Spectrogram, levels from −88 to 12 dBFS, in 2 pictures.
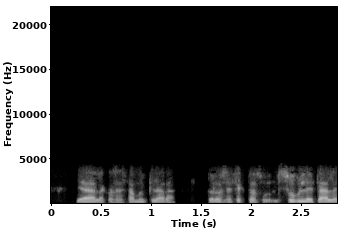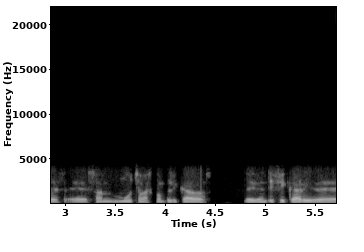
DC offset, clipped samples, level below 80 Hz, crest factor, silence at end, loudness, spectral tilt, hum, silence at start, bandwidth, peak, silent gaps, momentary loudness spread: under 0.1%; under 0.1%; -66 dBFS; 20 dB; 0 s; -25 LUFS; -4.5 dB/octave; none; 0.25 s; 4.3 kHz; -6 dBFS; 1.25-1.30 s, 1.46-1.56 s, 4.47-4.51 s; 9 LU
